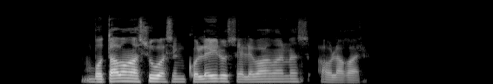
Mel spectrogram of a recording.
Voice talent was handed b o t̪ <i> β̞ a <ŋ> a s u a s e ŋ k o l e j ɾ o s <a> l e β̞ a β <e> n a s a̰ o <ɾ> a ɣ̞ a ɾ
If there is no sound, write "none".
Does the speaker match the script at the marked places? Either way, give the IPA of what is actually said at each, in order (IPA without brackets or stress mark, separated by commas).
a, ŋ, e, a, l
